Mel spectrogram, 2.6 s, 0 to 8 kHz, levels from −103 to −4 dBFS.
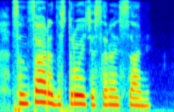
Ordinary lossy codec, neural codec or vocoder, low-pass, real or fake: none; codec, 16 kHz, 8 kbps, FunCodec, trained on LibriTTS, 25 frames a second; none; fake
